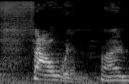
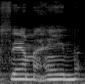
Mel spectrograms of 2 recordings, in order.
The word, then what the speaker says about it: Samhain: We're also going to talk about the evil pagan holiday called Samhain. It looks like Samhain, but it's actually pronounced Samhain.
